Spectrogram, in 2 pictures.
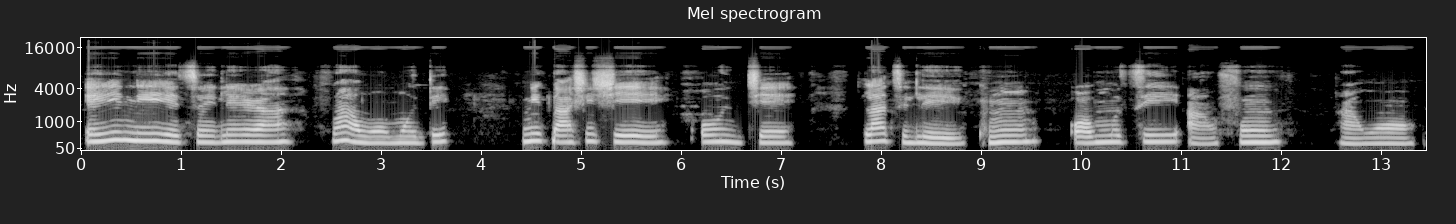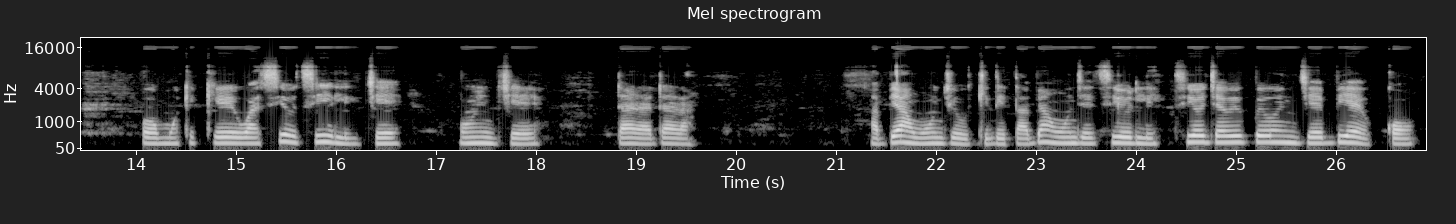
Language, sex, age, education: Yoruba, female, 46-60, tertiary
